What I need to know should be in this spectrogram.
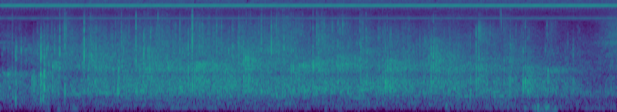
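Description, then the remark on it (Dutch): Steady applause from a crowd, a dense wash of many hands clapping at once, sustained and fairly loud throughout with no voices standing out. “Applaus.”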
